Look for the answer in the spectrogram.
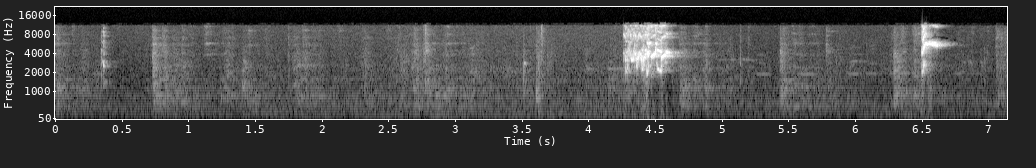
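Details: Rosy-faced lovebird kept as a pet, giving two loud, harsh, high chirps about two seconds apart, with faint scattered clicks and soft ticks between them.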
